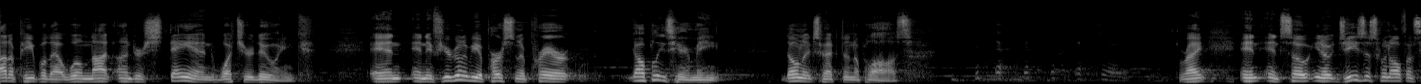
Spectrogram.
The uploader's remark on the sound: recorded on Sunday, April 7, 2019, during service at The Anchor Church in Rockport, Maine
